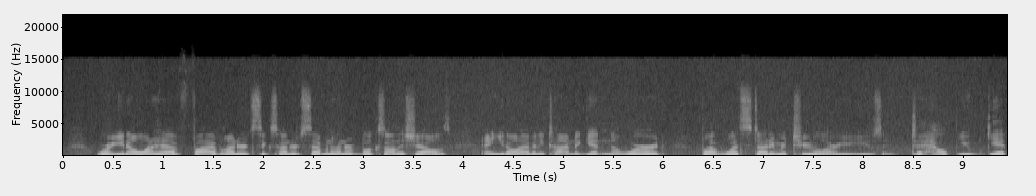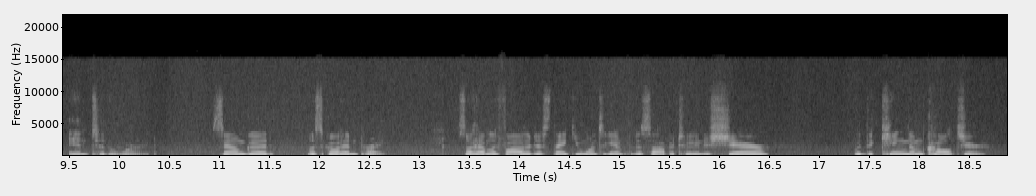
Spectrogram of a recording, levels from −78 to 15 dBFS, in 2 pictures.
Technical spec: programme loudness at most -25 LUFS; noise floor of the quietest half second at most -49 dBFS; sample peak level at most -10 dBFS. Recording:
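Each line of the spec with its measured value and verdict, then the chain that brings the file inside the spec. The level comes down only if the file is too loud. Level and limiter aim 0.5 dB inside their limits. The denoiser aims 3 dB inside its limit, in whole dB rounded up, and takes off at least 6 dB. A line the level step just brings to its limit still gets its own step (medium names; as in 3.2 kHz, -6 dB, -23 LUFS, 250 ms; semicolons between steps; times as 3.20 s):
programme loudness -16.5 LUFS: fail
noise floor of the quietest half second -40 dBFS: fail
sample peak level -2.0 dBFS: fail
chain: noise reduction 6 dB, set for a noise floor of -40 dBFS; trim -9 dB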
